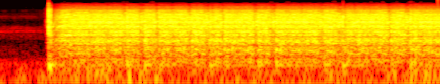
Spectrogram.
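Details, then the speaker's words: Saturn, no keys, previously vandalised and left sitting, after the security was bypassed at the computer behind the glove box: the engine catches from near silence and settles into a steady, even run. A normal engine start. "Look, she's freaking running. That's freaking awesome."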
